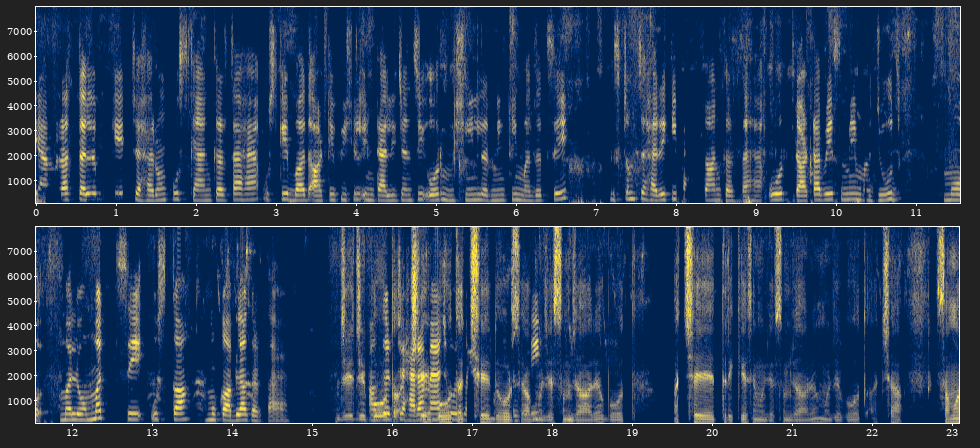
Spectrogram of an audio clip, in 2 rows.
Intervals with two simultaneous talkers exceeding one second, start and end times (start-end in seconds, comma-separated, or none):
15.8-17.8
